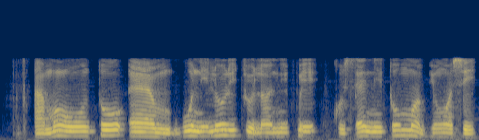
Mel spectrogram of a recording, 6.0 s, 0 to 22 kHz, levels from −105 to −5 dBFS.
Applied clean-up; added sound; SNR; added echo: neural separator model SepFormer DNS4.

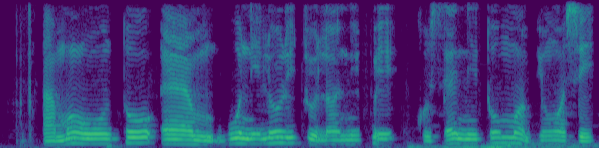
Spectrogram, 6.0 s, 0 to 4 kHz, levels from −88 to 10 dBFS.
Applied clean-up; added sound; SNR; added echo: none; Engine starting / Motor vehicle (road); 18 dB; none.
